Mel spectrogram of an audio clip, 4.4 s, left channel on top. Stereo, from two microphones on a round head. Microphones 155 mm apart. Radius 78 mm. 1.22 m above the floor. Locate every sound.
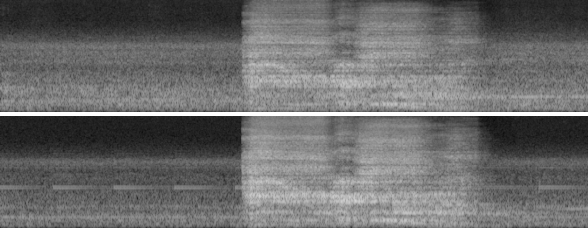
1.8 s a hiss: 35° right (ahead or behind), 1.0 m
